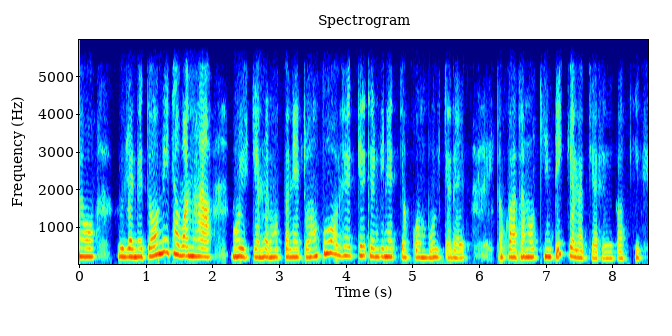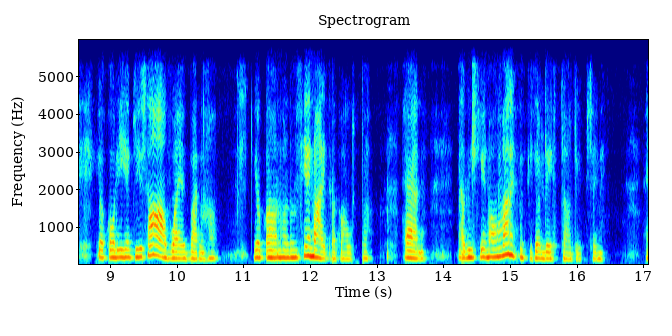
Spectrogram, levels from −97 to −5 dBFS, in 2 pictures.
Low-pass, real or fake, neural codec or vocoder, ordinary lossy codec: 5.4 kHz; fake; codec, 24 kHz, 1.5 kbps, HILCodec; Opus, 24 kbps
